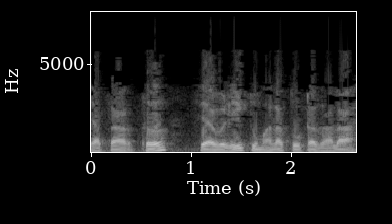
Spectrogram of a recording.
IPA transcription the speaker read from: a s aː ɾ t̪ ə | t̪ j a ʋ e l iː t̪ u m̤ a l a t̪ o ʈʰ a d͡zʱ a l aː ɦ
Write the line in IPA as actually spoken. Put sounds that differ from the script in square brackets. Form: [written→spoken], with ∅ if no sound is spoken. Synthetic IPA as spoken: a [s→t͡s] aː ɾ [t̪→t̪ʰ] ə | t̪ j a ʋ e [l→ɭ] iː t̪ u m̤ a l a t̪ o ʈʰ a d͡zʱ a l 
